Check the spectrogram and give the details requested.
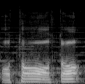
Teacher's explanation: Accented on the last syllable.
